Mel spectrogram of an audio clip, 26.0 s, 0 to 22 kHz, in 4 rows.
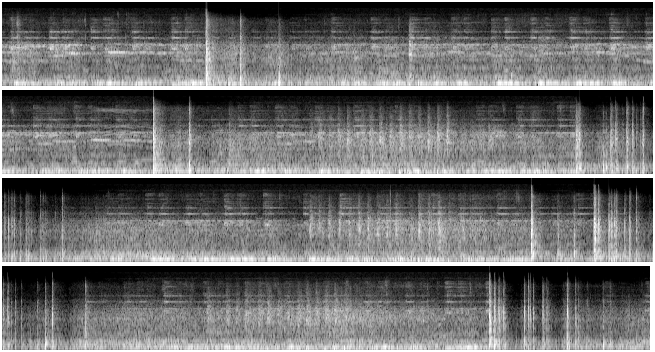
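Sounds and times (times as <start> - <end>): music: 0.0 - 19.4, 20.0 - 26.0
crowd noise: 0.0 - 26.0
fireworks crackling: 0.0 - 26.0
fireworks bangs: 1.5 - 6.1, 6.8 - 26.0.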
